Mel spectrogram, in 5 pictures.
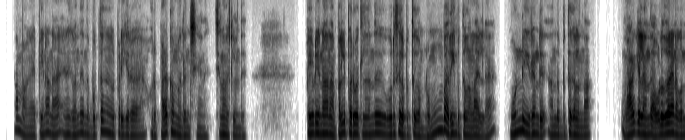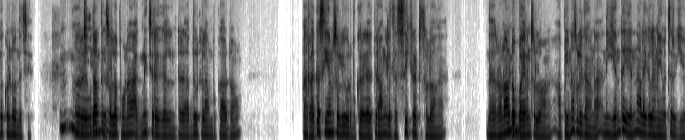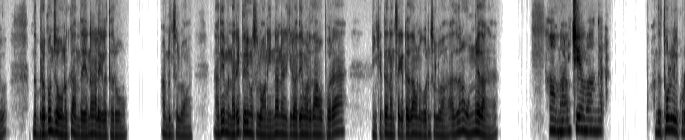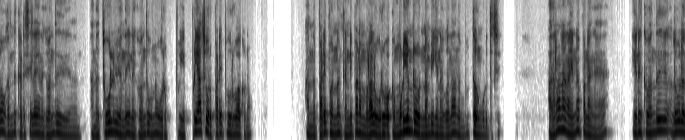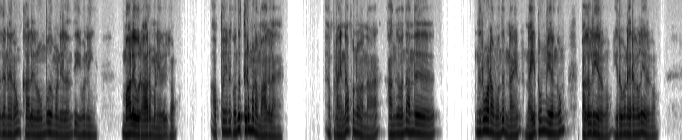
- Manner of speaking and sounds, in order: in English: "ரொனால்டோ பைரன்"; other background noise; trusting: "ஒரு படைப்பு உருவாக்கணும்"; trusting: "கண்டிப்பா நம்மளால உருவாக்க முடியுன்ற, ஒரு நம்பிக்க எனக்கு வந்து, அந்த புத்தகம் குடுத்துச்சு"
- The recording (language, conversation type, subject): Tamil, podcast, தோல்விகள் உங்கள் படைப்பை எவ்வாறு மாற்றின?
